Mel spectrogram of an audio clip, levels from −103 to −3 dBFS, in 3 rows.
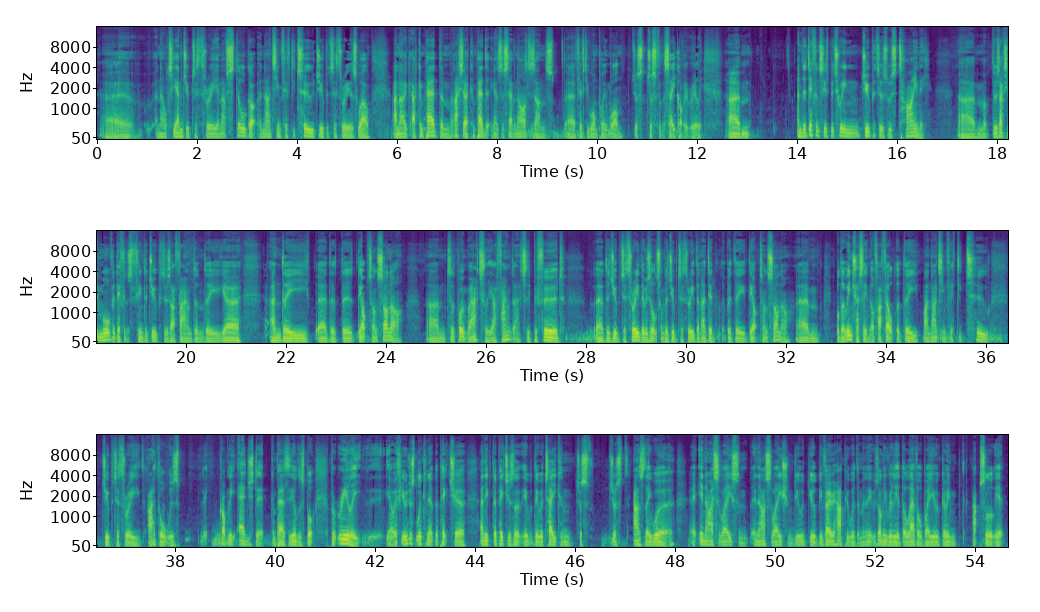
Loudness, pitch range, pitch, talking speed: -19 LUFS, 85-105 Hz, 95 Hz, 195 wpm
